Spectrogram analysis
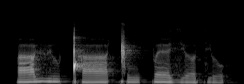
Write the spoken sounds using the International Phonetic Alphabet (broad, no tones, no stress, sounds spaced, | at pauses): a vʲ u ǃʰ aː ǁ u p ɛ zʲ ʌː tʲ o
